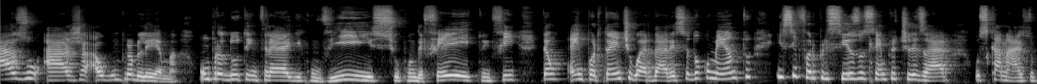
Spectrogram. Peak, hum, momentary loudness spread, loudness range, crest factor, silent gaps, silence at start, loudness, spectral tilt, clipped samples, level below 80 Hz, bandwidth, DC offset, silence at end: -2 dBFS; none; 6 LU; 1 LU; 14 dB; none; 0 s; -17 LUFS; -4 dB/octave; under 0.1%; -62 dBFS; 17 kHz; under 0.1%; 0 s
